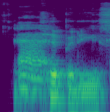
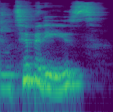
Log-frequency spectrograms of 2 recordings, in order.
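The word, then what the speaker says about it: antipodes: Antipities. Antibities. You know, I actually looked up how to say this and it said antipotes. Okay. Right. I think it's antibities though. I think you're right.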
